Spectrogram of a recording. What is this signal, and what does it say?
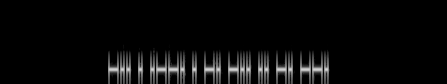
Morse code, heard as a keyed tone, about 40 wpm, 700 Hz. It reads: DEPENDING
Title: ING Suffix - Top 100 Words with Base Words 40wpm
